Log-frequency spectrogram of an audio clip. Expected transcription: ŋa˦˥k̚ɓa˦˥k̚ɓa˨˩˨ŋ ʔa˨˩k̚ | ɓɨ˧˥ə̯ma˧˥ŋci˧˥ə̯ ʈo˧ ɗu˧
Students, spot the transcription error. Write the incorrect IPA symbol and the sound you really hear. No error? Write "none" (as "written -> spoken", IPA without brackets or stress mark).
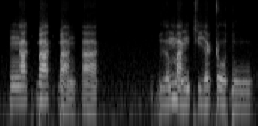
none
